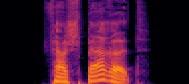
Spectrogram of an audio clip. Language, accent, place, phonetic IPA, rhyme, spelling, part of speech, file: German, Germany, Berlin, [fɛɐ̯ˈʃpɛʁət], -ɛʁət, versperret, verb, De-versperret.ogg
- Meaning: second-person plural subjunctive I of versperren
